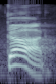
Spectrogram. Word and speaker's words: Gad: next to it, G-A-D, God. The same way it's pronounced in Enoch, with that little vowel point above the A.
